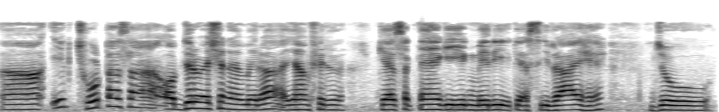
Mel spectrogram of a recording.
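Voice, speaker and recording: A man with a Marwari-influenced Hindi accent, giving an informal spoken lesson, hesitant with fillers and self-corrections, sounding out vowels slowly. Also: fairly high pitch, fairly even intonation. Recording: dull lo-fi recording.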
